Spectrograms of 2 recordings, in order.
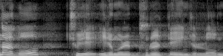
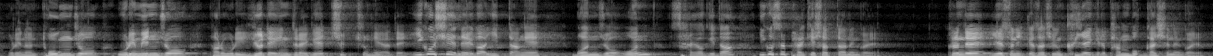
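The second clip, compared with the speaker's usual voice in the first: ordinary talk, nothing marked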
